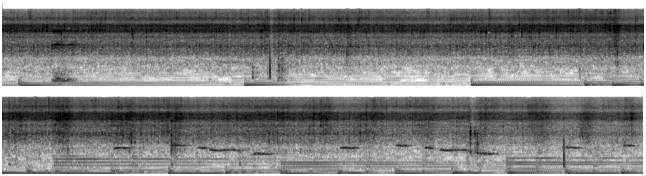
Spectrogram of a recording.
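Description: Chopped onion and potato sizzling as they fry in oil in a pan, with a spatula stirring them through, over soft background music.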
